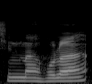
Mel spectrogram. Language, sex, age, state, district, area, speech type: Bodo, male, 45-60, Assam, Kokrajhar, urban, spontaneous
